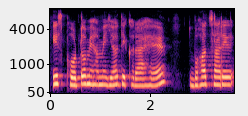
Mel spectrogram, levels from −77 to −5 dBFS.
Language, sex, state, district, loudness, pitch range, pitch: Hindi, female, Bihar, West Champaran, -17 LUFS, 220-250 Hz, 235 Hz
